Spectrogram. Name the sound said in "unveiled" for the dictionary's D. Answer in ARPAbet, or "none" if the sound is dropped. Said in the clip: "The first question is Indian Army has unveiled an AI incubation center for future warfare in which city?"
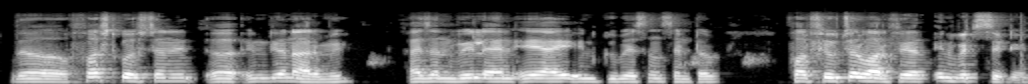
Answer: none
